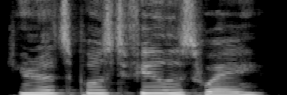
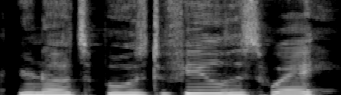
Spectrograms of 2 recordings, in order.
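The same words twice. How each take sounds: First: It is said in her ordinary voice. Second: It is said in a gloomy Eeyore voice.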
